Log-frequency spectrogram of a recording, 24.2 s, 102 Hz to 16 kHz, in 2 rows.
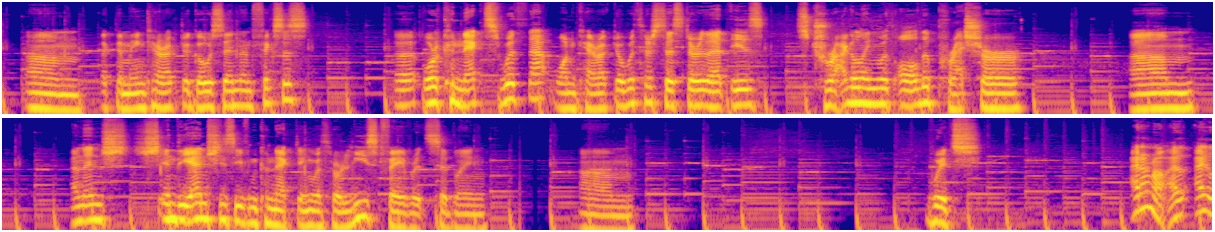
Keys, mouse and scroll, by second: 0.5 ctrl+z, 2.1 z, 3.3 click, 4.2 ctrl+z, 8.9 ctrl+z, 13.5 ctrl+z, 14.9 ctrl+z, 21.9 ctrl+z, 23.1-24.2 drag.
